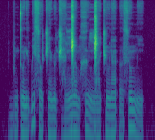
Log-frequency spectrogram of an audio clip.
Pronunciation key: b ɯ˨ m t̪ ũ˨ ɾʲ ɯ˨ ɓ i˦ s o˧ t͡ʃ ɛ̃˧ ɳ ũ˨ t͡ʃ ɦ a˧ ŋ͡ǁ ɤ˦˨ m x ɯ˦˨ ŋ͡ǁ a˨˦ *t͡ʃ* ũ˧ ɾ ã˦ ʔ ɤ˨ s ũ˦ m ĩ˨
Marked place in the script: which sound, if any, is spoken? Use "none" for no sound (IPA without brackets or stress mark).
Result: t͡ʃ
